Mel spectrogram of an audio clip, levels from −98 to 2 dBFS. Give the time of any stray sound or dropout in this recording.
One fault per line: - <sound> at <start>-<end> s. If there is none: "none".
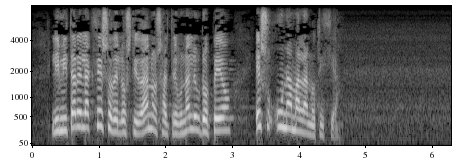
none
